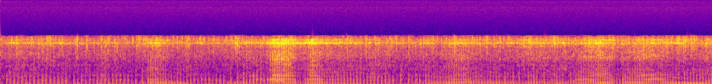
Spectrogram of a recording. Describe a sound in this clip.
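A dirt bike engine buzzes and revs up and down close by.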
